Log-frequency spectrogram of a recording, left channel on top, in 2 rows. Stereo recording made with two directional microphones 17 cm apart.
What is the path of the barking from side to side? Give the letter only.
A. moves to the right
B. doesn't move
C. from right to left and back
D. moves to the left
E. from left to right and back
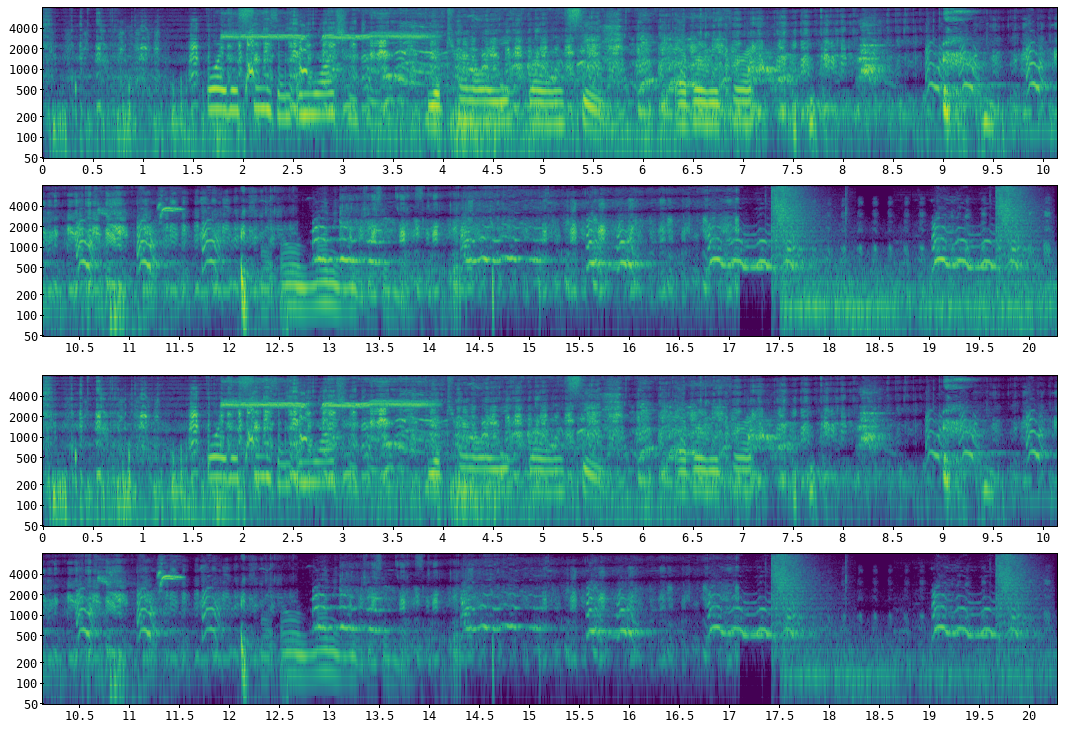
B.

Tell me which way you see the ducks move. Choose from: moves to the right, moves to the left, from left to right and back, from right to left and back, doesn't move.
moves to the left.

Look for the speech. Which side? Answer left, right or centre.
left.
